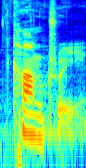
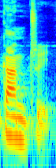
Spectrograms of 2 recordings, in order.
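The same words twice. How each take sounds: First: Country opening on aspirated "kh"; corrected pronunciation. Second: Country with unaspirated k; wrong pronunciation. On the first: Teacher correcting learners, Country with breathy kh. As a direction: say Country as "khaan-tri". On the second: Teacher showing what to avoid, country with hard plain k. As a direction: say country as plain "kaan-tri". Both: Shown as a demonstration. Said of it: "not coun".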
